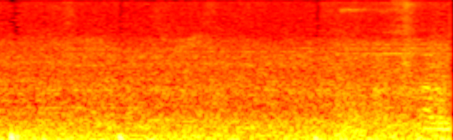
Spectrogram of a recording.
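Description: Marker writing on a whiteboard: a few soft taps of the strokes over a steady rumbling background noise.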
